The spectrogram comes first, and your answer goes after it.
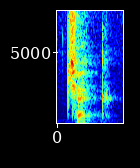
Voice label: "tchèque", French; Consonantes en francés; easypronunciation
